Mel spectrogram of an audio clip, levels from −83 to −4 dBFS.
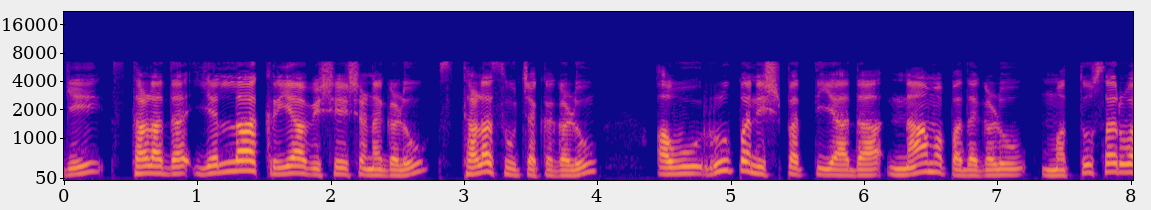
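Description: MP2 compression damage runs through the whole recording. The speech is dull, with nothing above 6.5 kHz, and carries a plainly audible gurgling, granular roughness. This is likely MPEG Layer II coding at a rate starved of bits, around 48 kbps by the sound of it. The encoder divides the signal into 32 sub-bands and drops the upper ones entirely, while other bands flicker on and off and those it keeps are coarsely quantised.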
